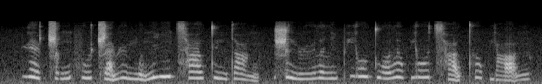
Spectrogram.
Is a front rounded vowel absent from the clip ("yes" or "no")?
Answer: no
